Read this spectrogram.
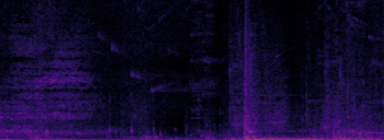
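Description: A bowstring twangs as an arrow is shot.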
